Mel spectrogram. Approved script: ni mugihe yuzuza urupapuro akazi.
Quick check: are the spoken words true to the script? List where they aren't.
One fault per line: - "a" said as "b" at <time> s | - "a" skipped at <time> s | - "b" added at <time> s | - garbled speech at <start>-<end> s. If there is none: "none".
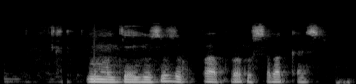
- "rusaba" added at 2.5 s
